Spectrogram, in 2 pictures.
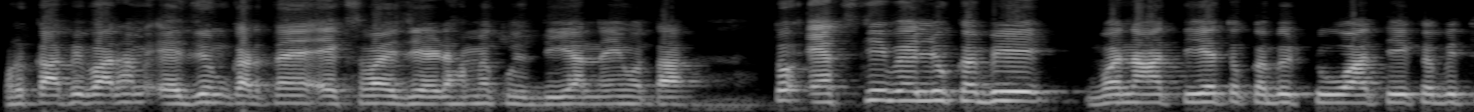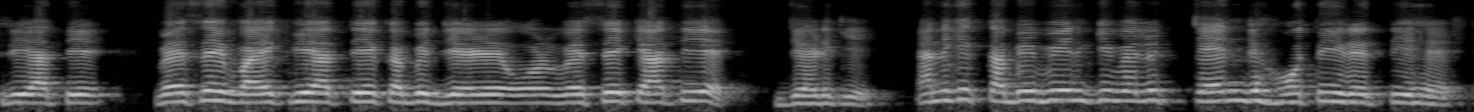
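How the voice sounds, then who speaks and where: A man's voice: high-pitched, fairly even intonation, normal speed, fairly bright tone. A man teaching a maths lesson, explaining patiently and often asking questions and answering them himself. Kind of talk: classroom-style maths lesson.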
